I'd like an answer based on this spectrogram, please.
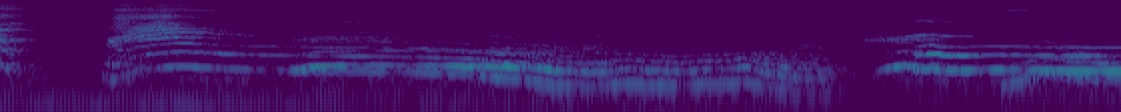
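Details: Two domestic cats meeting indoors, an established black cat unsure of a new black-and-white cat; long drawn-out wavering meows, one sliding down then rising, followed by a shorter rising-falling meow.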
